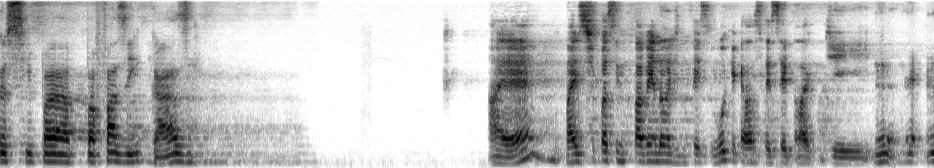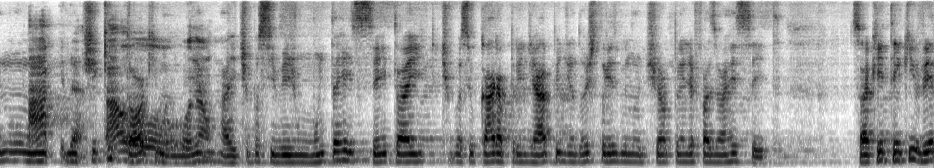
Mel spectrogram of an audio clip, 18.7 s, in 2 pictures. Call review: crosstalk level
present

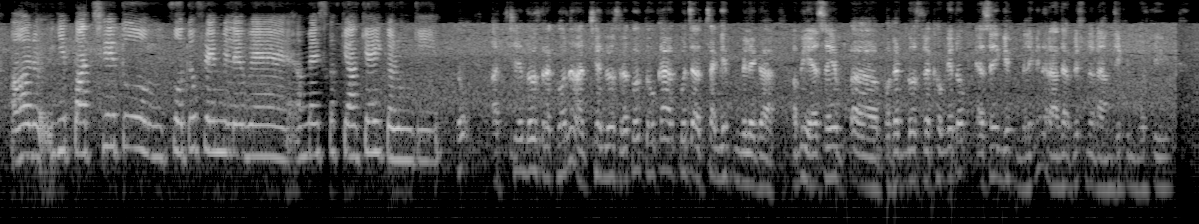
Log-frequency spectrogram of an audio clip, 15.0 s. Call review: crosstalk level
none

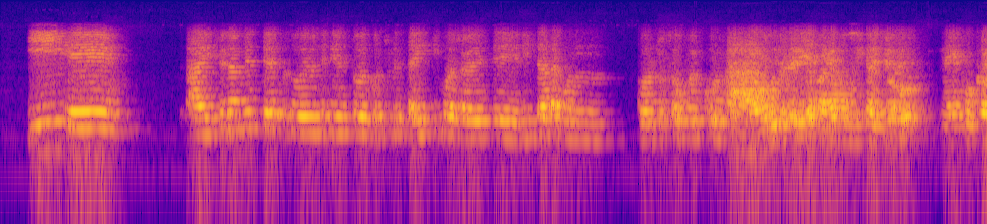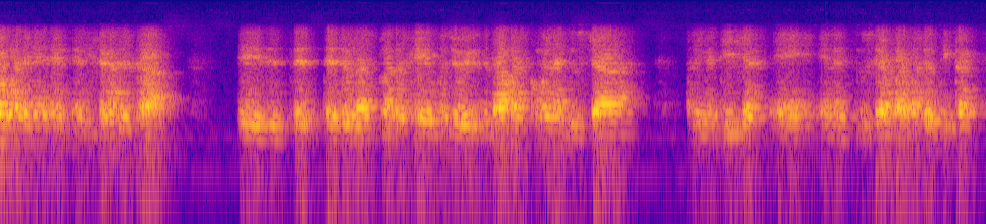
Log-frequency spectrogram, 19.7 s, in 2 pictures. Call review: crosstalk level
present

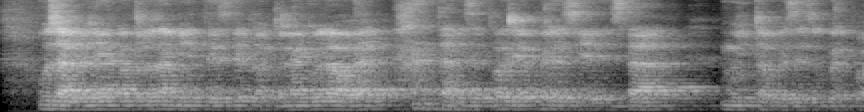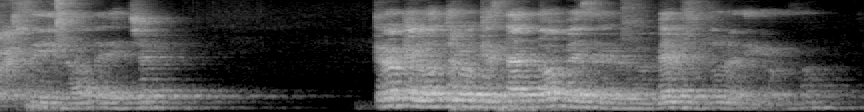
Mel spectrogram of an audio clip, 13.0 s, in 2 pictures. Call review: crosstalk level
none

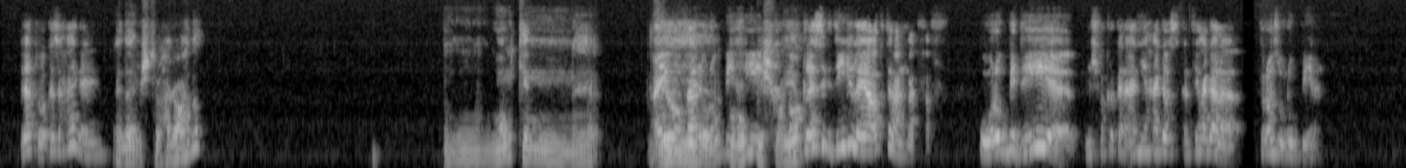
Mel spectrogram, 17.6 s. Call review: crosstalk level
present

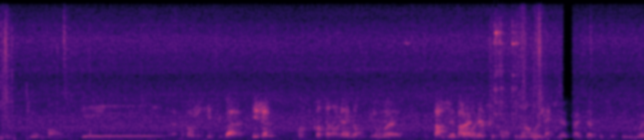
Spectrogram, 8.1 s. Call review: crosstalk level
present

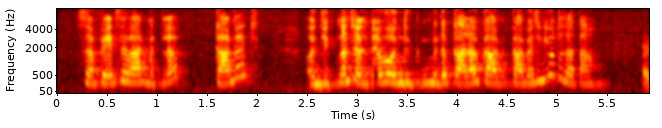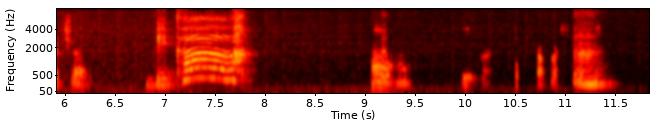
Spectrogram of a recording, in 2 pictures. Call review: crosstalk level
none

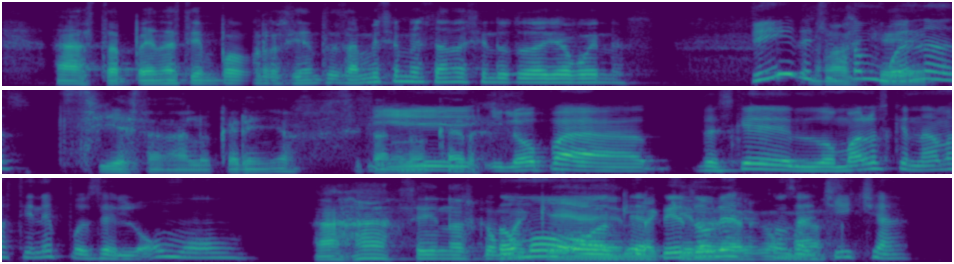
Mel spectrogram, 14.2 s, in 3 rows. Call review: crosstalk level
present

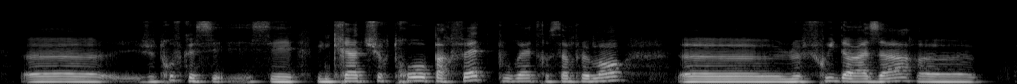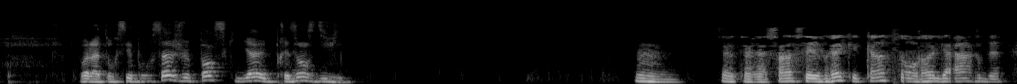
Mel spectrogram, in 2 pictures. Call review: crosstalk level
none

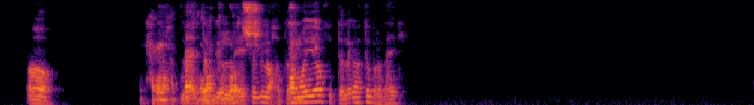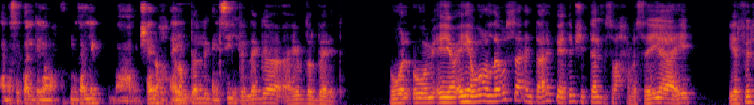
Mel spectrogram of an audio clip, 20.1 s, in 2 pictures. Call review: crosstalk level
present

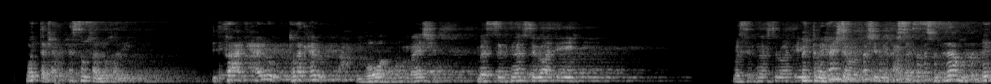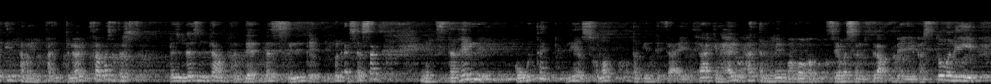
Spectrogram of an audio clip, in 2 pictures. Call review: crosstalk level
present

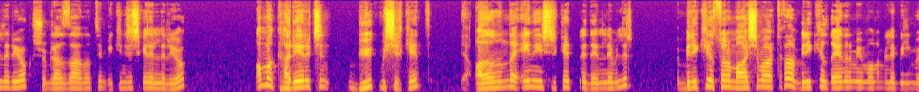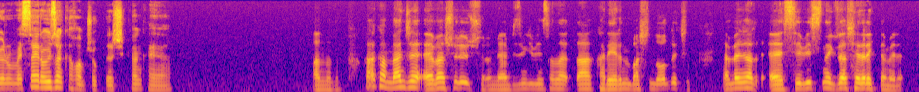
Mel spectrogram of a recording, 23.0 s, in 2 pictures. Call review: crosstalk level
none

